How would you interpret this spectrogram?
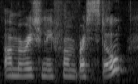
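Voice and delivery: usual speaking voice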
